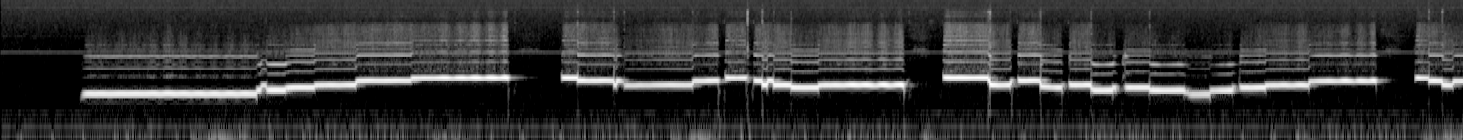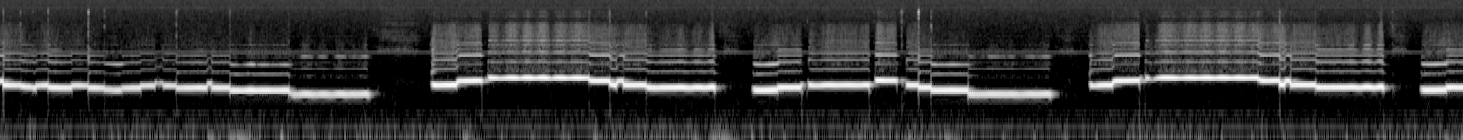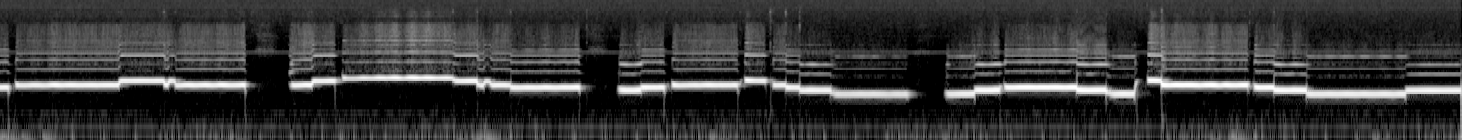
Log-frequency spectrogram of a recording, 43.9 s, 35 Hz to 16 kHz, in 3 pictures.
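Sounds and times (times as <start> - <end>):
deep bass flute: 0.8 - 18.4, 19.0 - 43.8.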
